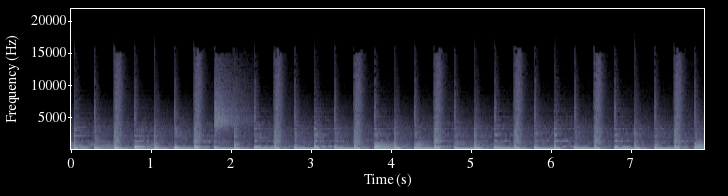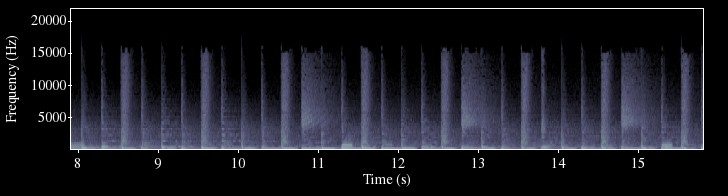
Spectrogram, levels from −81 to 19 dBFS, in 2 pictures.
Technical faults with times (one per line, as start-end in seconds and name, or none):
none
